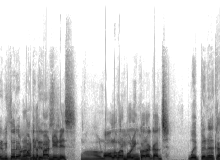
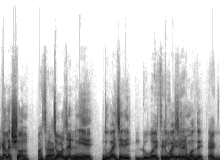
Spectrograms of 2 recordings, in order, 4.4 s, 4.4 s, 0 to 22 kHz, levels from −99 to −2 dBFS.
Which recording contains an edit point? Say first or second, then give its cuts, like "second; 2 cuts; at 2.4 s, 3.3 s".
second; 1 cut; at 1.9 s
